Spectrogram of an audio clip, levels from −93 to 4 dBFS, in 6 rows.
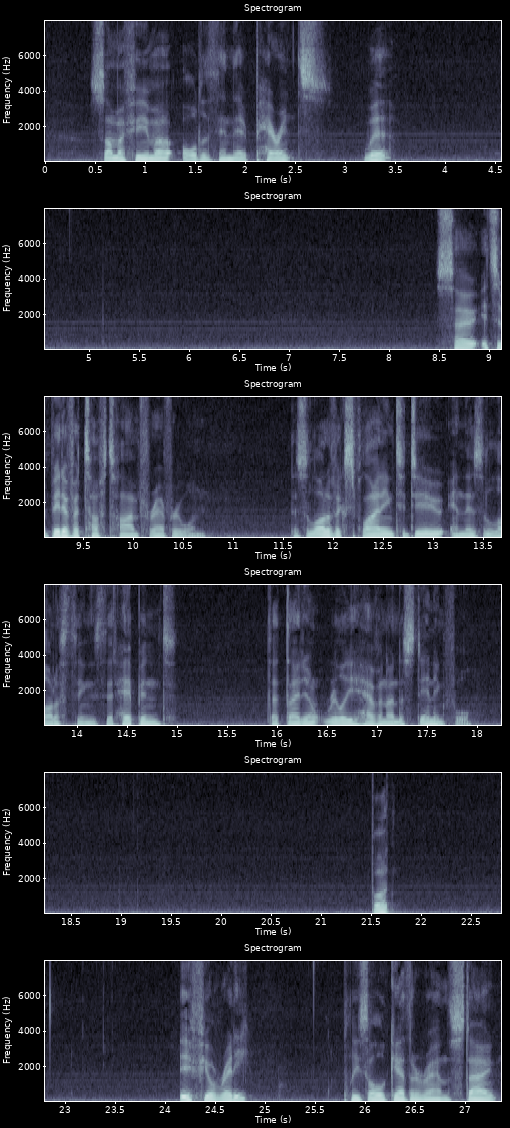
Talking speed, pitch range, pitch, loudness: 115 wpm, 70-115 Hz, 105 Hz, -20 LUFS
